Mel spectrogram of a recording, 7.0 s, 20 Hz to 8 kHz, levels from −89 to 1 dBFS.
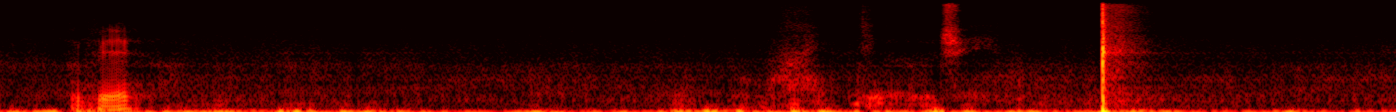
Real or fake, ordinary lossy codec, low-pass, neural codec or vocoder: fake; none; 7.2 kHz; codec, 16 kHz in and 24 kHz out, 0.9 kbps, LongCat-Audio-Codec, four codebook decoder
